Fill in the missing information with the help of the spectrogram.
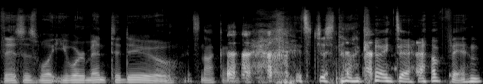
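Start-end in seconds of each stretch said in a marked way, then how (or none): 0.0-1.8 put-on booming divine voice. An author talking about his book mimics God announcing from the clouds, booming voice of God. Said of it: "announce in a booming voice".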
